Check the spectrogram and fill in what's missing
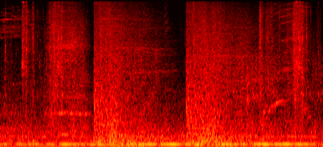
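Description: Bio rifle fire in the Unreal Gold game during a co-op session, a dense, continuous run of wet blasts and booming shots over a steady low rumble, loud and close, with brief drops between bursts.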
